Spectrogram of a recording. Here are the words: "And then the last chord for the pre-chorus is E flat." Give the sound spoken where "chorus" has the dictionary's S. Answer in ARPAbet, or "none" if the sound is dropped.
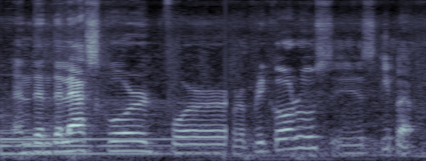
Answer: S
